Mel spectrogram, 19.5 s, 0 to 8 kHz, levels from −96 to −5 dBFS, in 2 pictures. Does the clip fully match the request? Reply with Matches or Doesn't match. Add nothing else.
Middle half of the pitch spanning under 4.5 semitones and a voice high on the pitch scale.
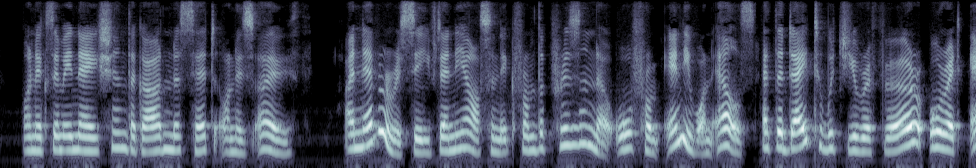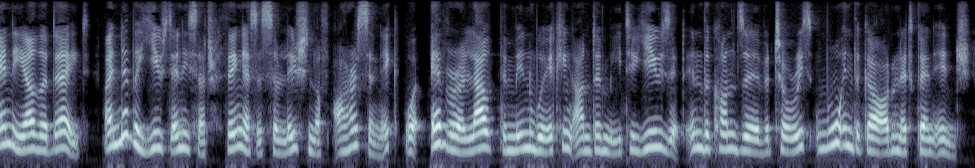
Matches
